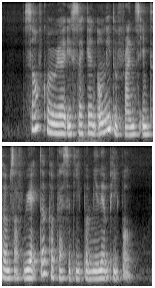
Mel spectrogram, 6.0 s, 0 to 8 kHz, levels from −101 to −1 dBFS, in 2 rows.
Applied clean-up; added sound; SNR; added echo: neural separator model SepFormer DNS4.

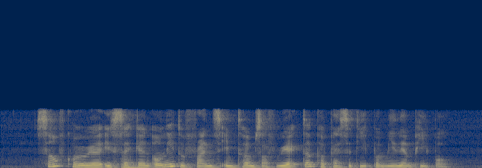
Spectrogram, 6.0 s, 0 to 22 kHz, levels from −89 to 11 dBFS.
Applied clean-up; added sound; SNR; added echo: none; Musical instrument; 11 dB; reverberation time 0.4 s.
